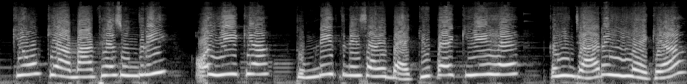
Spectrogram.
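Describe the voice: A woman uses a cartoonish character voice pitched extremely high, with ordinary pitch variation and faint music in the background. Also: moderate pace.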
